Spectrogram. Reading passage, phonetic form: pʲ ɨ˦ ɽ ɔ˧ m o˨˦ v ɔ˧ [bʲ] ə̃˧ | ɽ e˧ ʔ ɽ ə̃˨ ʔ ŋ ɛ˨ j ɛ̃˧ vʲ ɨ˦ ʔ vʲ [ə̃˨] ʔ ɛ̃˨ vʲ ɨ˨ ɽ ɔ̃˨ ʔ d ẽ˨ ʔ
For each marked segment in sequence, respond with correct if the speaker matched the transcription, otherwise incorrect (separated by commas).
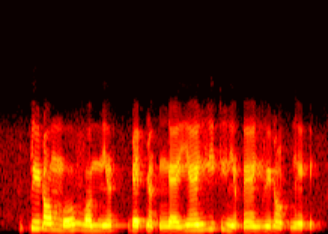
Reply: incorrect, incorrect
